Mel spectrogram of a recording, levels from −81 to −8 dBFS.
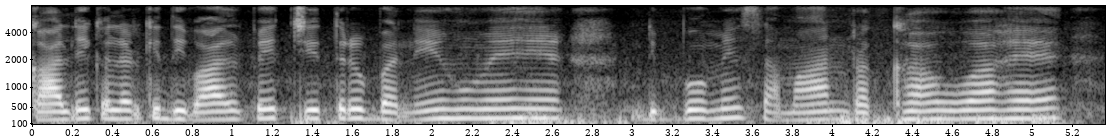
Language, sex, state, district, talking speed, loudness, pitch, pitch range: Hindi, female, Uttar Pradesh, Lucknow, 165 wpm, -18 LUFS, 210 Hz, 195-225 Hz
